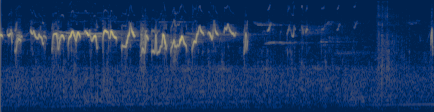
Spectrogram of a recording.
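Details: Myrtle warbler (Setophaga coronata) singing a sweet, fast warbled trill of high notes lasting over two seconds, wavering up and down, followed by a few faint scattered chips and soft background noise.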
